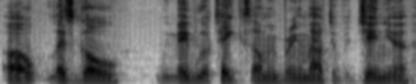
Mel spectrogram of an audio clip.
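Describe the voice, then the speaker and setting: Gravelly, flat-toned podcast host. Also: male voice, medium pitch, moderate pace. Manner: conversational, full of "you know" asides. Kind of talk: casual podcast chat. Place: podcast studio.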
